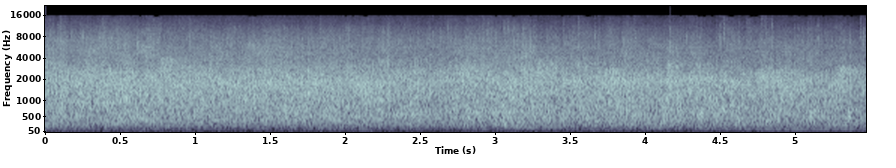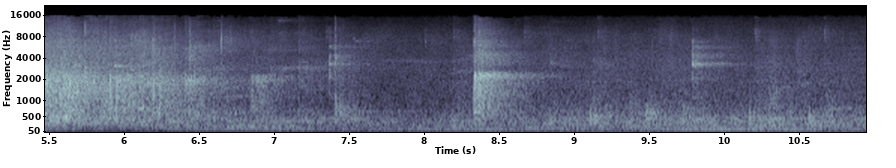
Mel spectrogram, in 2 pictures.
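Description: Audience applauding, loud at first and dying away after about six seconds. A single sharp knock sounds a little over eight seconds in.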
